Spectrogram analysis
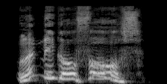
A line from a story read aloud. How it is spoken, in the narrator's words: he cried to the warders at the door of the hall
